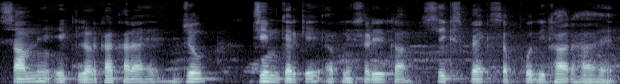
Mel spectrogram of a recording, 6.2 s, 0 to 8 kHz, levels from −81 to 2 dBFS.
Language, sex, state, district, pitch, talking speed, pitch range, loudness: Hindi, male, West Bengal, Alipurduar, 95 Hz, 165 wpm, 95-105 Hz, -20 LUFS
